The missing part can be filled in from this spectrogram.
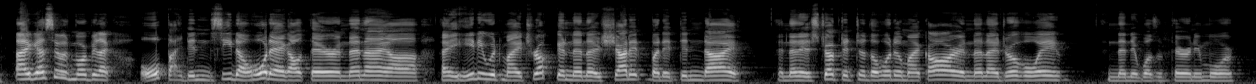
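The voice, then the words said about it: Attempted Wisconsin accent, drifting. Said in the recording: “kind of got a little Native American at the end ... I don't know how to do a Wisconsin accent apparently”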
